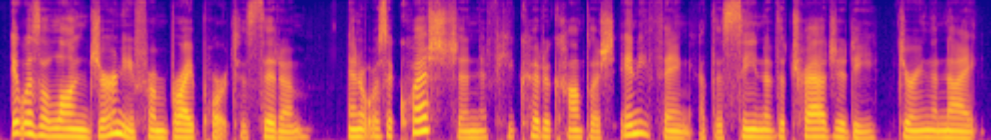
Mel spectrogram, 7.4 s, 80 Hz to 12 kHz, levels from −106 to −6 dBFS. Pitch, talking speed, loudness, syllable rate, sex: 180 Hz, 225 wpm, -19 LUFS, 5.9 syllables/s, female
